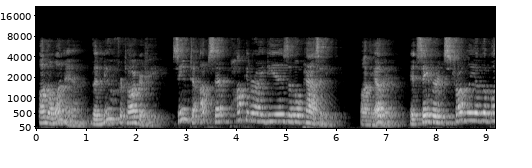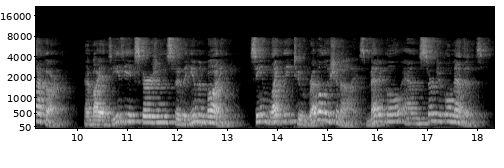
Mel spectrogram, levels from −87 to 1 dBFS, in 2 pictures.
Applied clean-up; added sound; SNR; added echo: none; none; none; reverberation time 0.7 s.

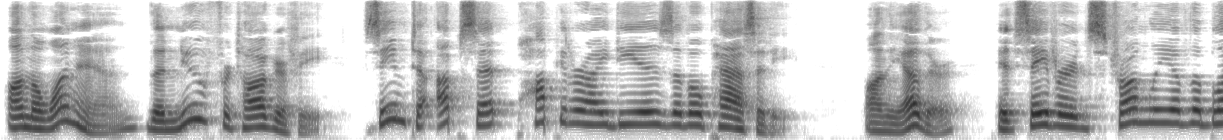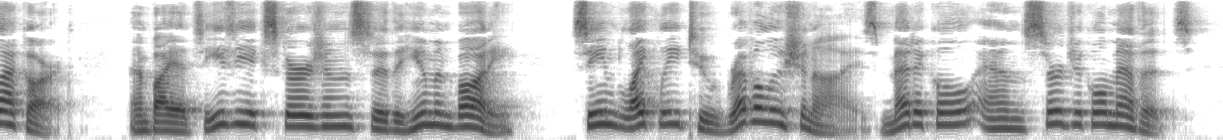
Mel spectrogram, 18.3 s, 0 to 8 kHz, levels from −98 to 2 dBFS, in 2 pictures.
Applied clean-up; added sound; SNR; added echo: none; none; none; none.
